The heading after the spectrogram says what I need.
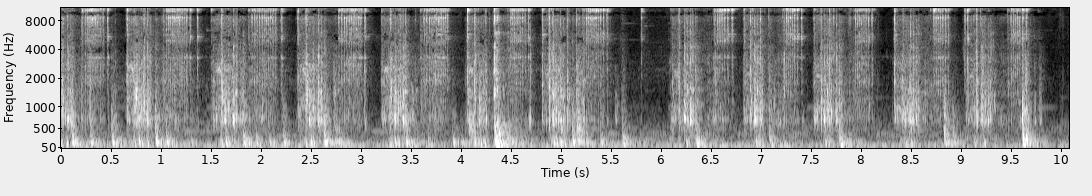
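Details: Bolens BL160 two-stroke weedeater with a new spark plug and fresh fuel: repeated ratcheting pull-cord strokes, roughly one per second, with no firing between pulls. Cranks but won't start.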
